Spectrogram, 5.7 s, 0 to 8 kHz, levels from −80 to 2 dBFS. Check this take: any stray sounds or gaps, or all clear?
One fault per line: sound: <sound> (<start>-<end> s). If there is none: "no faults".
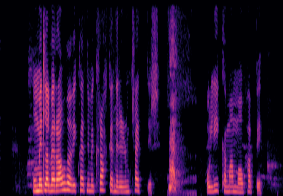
sound: bark (3.3-3.9 s)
